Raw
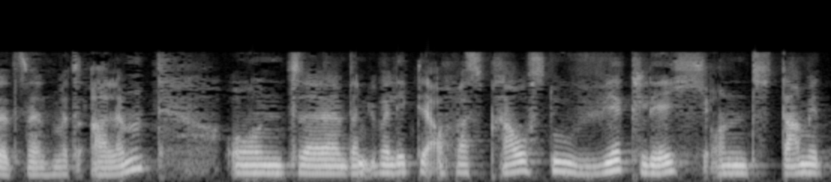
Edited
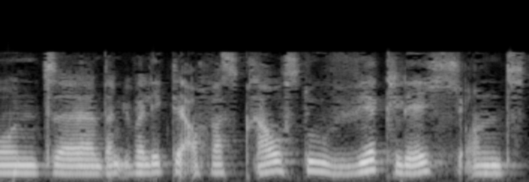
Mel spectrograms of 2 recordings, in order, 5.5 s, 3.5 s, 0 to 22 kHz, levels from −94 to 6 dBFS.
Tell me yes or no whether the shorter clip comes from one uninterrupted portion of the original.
yes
